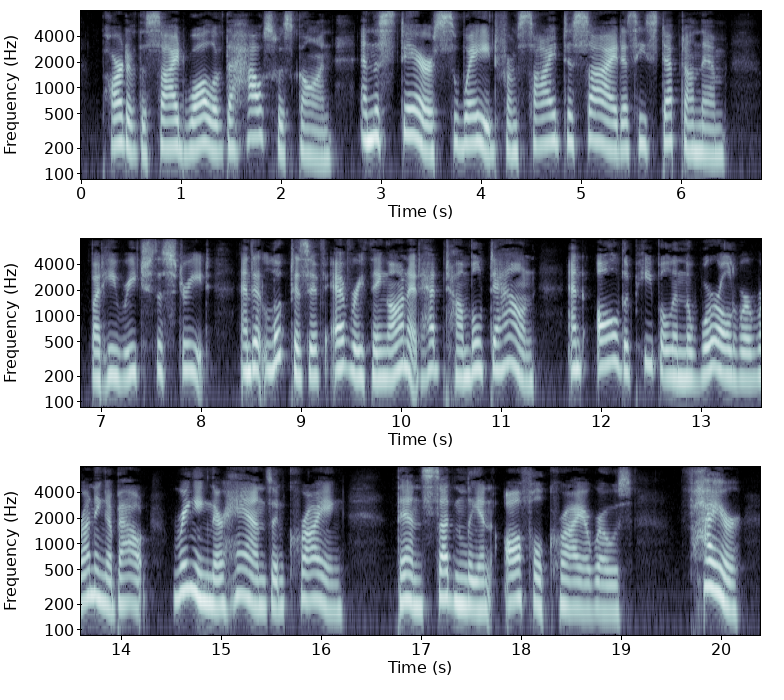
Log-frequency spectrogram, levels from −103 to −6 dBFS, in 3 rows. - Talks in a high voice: Yes, high, 210 Hz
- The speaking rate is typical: Yes, average, 180 wpm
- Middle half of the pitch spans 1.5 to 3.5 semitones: No, average, 3.9 semitones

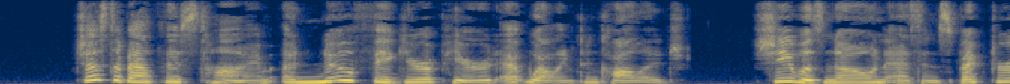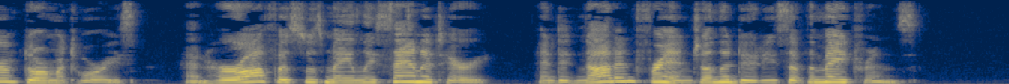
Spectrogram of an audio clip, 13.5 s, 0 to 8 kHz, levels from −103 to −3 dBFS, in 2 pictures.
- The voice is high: Yes, high, 235 Hz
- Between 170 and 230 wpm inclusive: No, average, 150 wpm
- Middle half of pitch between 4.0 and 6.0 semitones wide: Yes, average, 5.3 semitones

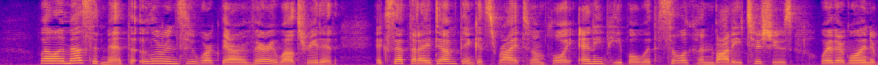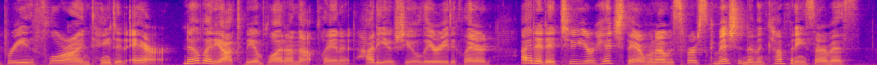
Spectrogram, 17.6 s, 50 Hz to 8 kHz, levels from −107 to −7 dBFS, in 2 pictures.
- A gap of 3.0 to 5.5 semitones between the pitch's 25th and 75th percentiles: Yes, average, 4.6 semitones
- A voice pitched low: No, high, 190 Hz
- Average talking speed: No, fast, 215 wpm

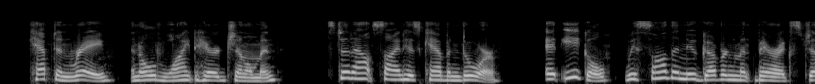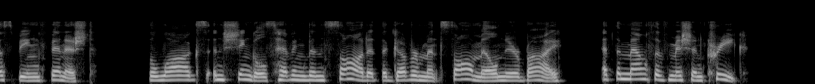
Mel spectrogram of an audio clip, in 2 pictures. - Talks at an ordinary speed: Yes, average, 160 wpm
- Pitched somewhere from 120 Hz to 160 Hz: No, high, 200 Hz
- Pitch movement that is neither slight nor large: Yes, average, 3.5 semitones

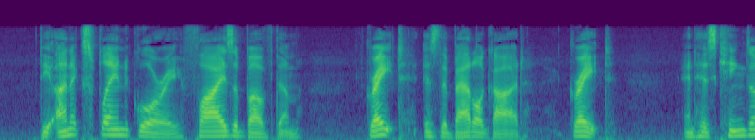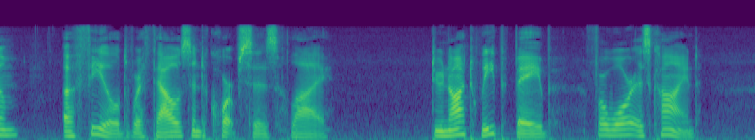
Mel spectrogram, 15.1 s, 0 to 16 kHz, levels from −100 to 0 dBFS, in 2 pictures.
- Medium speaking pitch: No, low, 115 Hz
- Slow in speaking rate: Yes, slow, 120 wpm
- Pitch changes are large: Yes, wide, 6.4 semitones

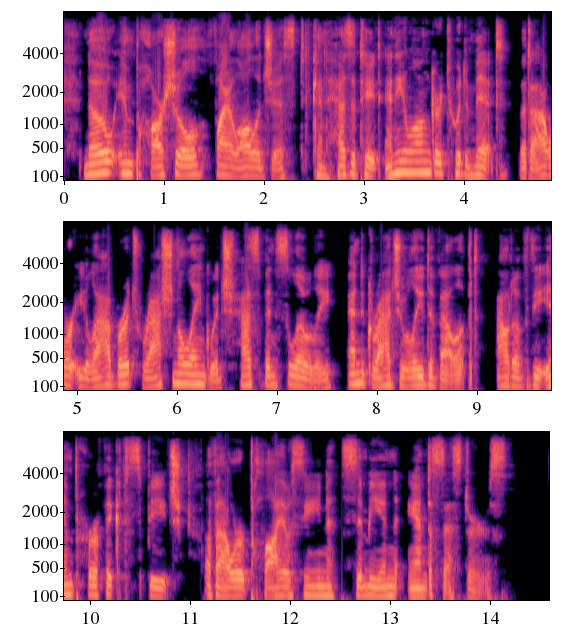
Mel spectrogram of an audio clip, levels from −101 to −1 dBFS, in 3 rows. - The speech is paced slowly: Yes, slow, 125 wpm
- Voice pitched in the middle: No, low, 115 Hz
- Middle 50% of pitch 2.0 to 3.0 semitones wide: Yes, narrow, 2.5 semitones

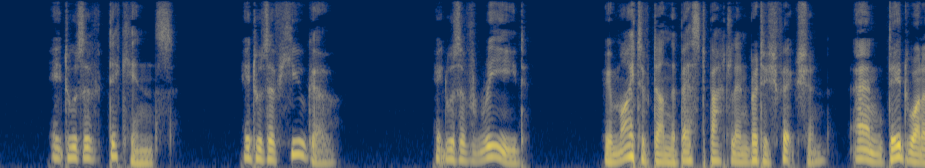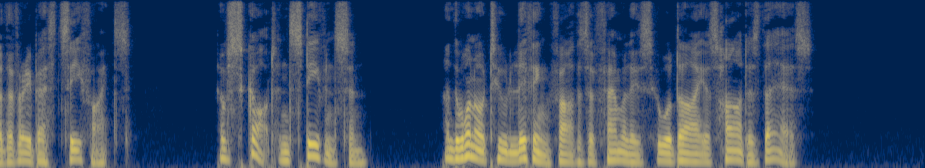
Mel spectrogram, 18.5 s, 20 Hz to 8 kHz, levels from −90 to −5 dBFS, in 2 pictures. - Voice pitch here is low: Yes, low, 105 Hz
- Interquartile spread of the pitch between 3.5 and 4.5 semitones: No, wide, 5.6 semitones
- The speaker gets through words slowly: No, average, 165 wpm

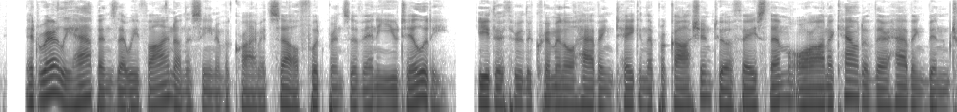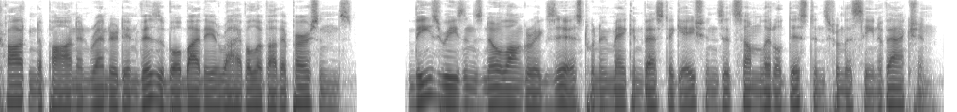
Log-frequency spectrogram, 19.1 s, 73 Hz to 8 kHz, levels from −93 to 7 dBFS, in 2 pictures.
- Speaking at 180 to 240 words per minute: Yes, average, 200 wpm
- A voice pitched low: Yes, very low, 95 Hz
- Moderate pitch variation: No, narrow, 2.3 semitones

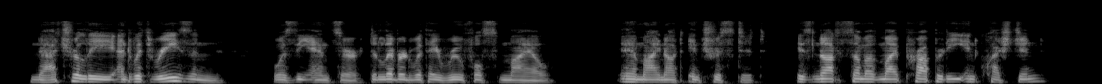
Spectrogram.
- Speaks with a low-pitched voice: Yes, low, 115 Hz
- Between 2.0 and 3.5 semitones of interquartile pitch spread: Yes, average, 3.1 semitones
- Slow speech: Yes, slow, 130 wpm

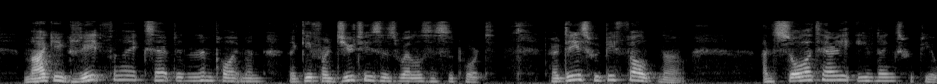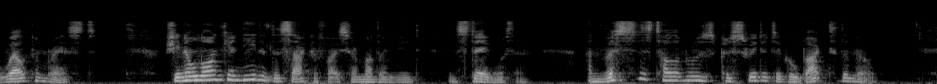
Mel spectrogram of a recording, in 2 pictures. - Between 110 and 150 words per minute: No, average, 165 wpm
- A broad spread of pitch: Yes, wide, 6.0 semitones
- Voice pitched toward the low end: No, medium, 160 Hz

